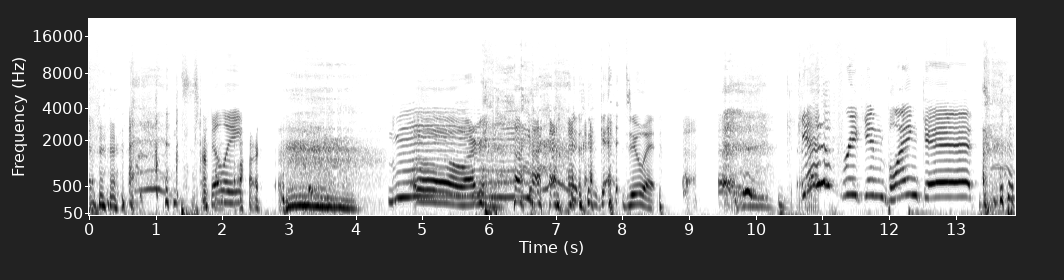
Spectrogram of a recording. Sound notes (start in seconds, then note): 0.0 laughing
